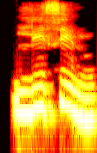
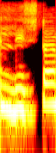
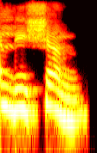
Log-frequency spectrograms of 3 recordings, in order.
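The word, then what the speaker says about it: listen: है तो यहां पर टी साइलेंट रहेगा यानी कि टी का उच्चारण हमने नहीं करना है इसको पढ़ते हैं हम सीधा ही लिसन कभी भी लिस्टन नहीं पढ़ते हैं इसको पढ़ते हैं लिसन लिसन लिसन मतलब सुनना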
